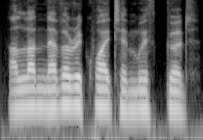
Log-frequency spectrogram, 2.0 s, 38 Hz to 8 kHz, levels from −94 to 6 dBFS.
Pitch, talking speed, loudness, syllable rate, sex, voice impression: 130 Hz, 175 wpm, -16 LUFS, 5.4 syllables/s, male, very masculine, slightly old, very thick, tensed, very powerful, bright, slightly soft, clear, slightly fluent, slightly raspy, cool, very intellectual, refreshing, sincere, calm, mature, very friendly, very reassuring, unique, slightly elegant, very wild, slightly sweet, lively, slightly kind, slightly intense, slightly sharp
